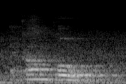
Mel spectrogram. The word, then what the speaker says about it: Okonkwo: This is how to pronounce it. Okounfo.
